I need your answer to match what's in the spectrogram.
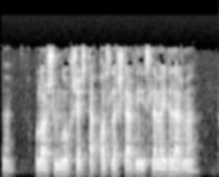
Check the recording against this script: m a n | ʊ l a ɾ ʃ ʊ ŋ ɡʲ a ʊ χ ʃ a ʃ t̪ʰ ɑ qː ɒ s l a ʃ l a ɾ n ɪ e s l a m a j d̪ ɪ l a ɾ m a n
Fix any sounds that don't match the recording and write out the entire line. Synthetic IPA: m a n | ʊ l a ɾ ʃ ʊ ŋ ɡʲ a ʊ χ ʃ a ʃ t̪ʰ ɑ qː ɒ s l a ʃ l a ɾ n ɪ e s l a m a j d̪ ɪ l a ɾ m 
